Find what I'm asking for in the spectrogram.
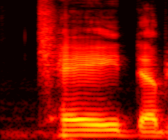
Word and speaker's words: Quibi: It's the pronunciation when they sound it out is Kwihbee. So Quibi, and kind of like Kiwi, but Quibi, you know.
